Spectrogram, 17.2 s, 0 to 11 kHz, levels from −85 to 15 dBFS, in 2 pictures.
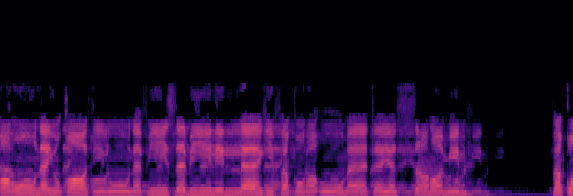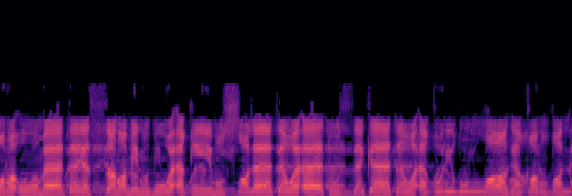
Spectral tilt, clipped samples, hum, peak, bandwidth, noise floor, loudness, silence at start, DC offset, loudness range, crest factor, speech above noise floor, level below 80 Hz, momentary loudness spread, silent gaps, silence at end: -5 dB/octave; under 0.1%; none; -8 dBFS; 6.6 kHz; -71 dBFS; -26 LUFS; 0 s; 0.1%; 8 LU; 20 dB; 45 dB; -72 dBFS; 11 LU; none; 0 s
